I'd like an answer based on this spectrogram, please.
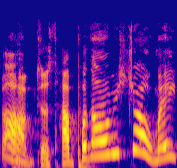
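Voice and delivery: bad put-on Cockney accent, pitched very high. Retelling a superhero scene, the speaker voices Magneto's reply in a bad Cockney accent. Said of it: "How how how is our Cockney accents?".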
